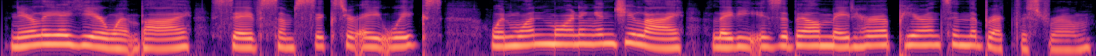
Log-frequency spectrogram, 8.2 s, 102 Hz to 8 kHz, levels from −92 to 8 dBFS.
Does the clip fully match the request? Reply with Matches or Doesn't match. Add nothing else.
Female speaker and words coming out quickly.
Doesn't match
